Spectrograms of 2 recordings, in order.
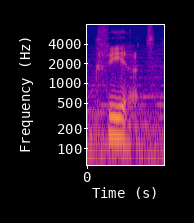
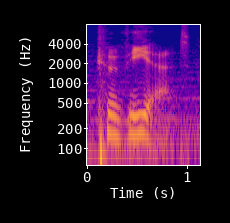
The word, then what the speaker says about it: Kvyat: 1 driver called Daniel Kvyat, which all the British commentators have trouble pronouncing for the same reason. They say Kvyat because the KV just doesn't really work.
